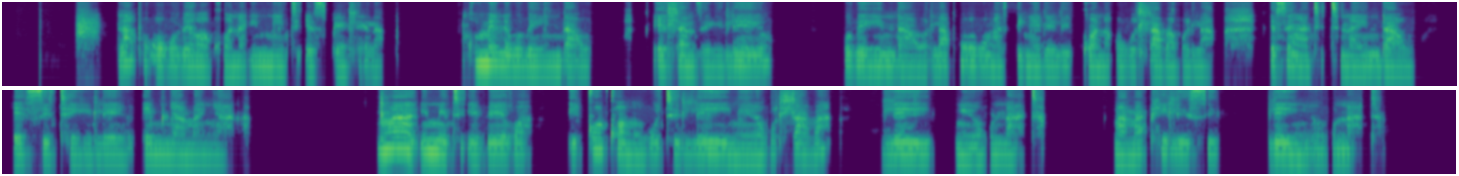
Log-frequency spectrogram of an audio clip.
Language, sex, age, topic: North Ndebele, female, 25-35, health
